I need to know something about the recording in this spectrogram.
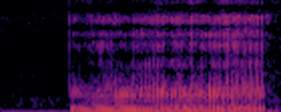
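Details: Shih Tzu asleep indoors and feeling at home, giving a single loud snore: after a half-second of near silence, a deep, rattling, buzzy drone rises and holds for about one and a half seconds, then stops abruptly.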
